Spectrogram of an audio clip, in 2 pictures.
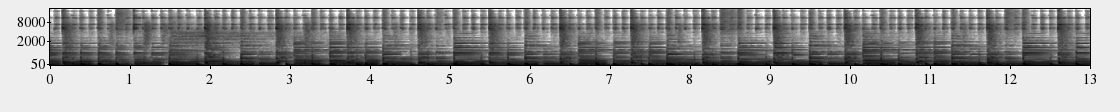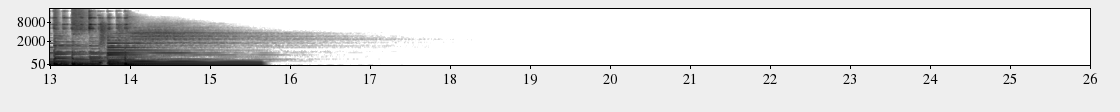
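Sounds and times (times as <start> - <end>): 
jungle music: 0.0 - 15.7.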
